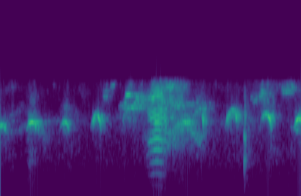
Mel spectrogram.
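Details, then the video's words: Myna at a zoological garden in Kolkata, India, giving short whistled notes around the upper mid range, interspersed with a longer harsh, buzzy burst near the middle and a sharp click toward the end. "Myna Bird at Zoological Garden ,Kolkata,India"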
